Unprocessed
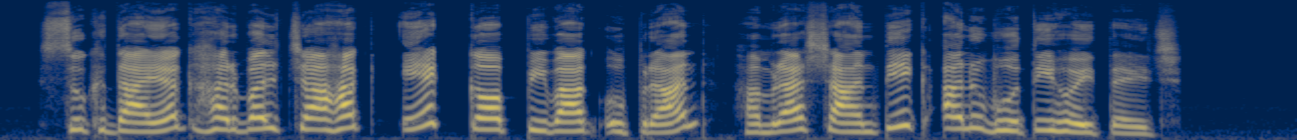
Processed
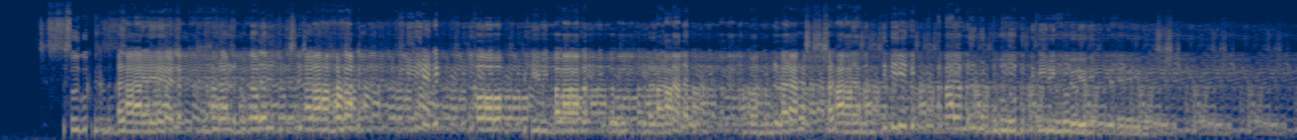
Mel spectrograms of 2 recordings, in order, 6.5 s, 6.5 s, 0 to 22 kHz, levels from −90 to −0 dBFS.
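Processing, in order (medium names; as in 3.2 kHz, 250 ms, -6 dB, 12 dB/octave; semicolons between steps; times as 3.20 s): time reversed locally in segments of 39 ms; echo whose repeats swap between lows and highs 137 ms, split 2.1 kHz, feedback 87%, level -9.5 dB; trim -7.5 dB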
